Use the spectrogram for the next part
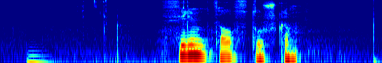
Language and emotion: Russian, neutral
